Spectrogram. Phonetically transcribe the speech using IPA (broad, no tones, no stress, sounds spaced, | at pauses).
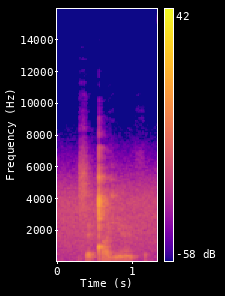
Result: s ɛ ǃ a vʲ ɛ̃ː θ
